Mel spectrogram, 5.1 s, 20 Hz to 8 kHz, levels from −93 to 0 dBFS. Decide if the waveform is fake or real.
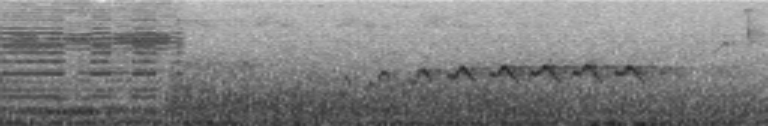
fake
